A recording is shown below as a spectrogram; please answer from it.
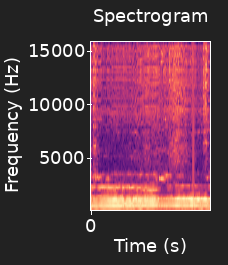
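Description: A single voice singing one long held note of Orthodox liturgical chant, steady in pitch with a slight waver.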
